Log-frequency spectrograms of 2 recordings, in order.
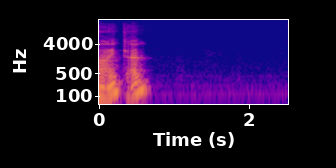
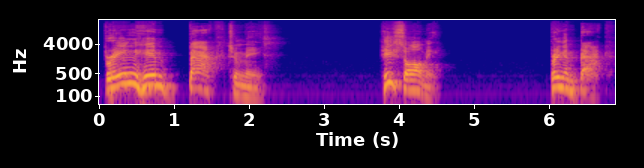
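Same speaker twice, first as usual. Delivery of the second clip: high, slow, booming command; loud, drawn-out imitation of a booming voice; 6 semitones higher, 5 dB louder than usual. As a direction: boom it out like an alien overlord. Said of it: "the voice boomed".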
